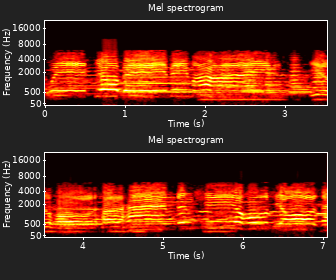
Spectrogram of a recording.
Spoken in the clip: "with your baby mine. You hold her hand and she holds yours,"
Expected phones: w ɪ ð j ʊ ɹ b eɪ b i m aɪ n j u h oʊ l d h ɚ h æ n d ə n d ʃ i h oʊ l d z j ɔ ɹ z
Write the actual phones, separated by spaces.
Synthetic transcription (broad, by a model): w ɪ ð j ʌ ɹ b eɪ b i m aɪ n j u h oʊ l d h ɚ h æ n d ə n ʃ i h oʊ l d j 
